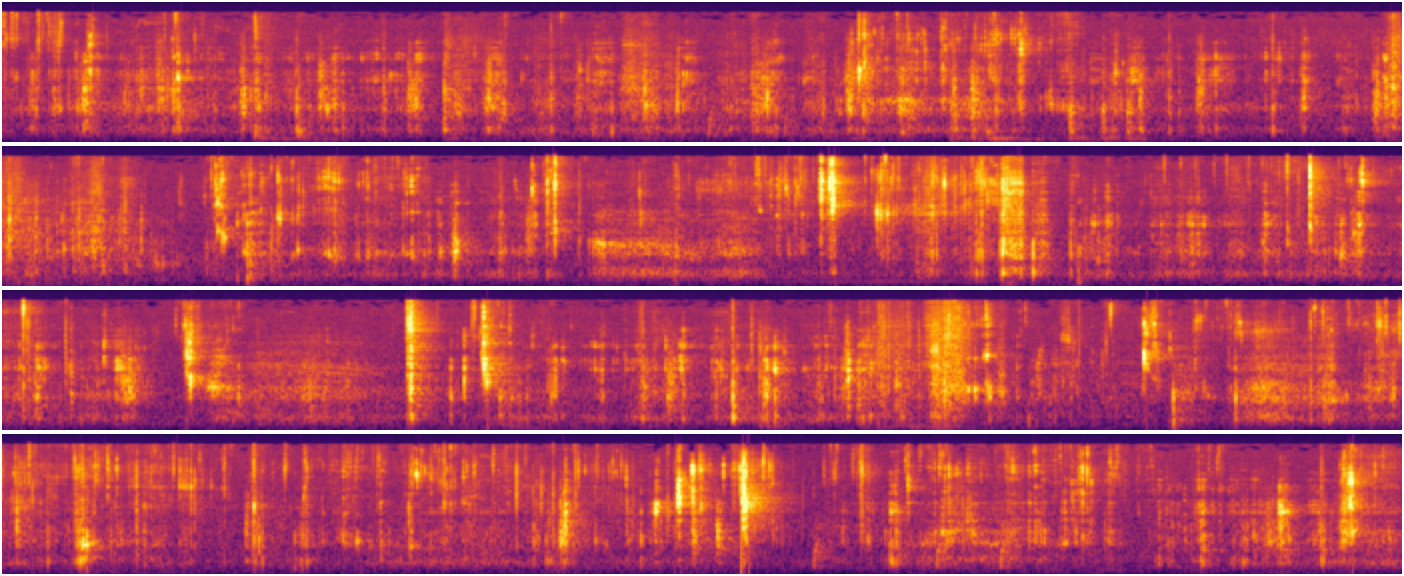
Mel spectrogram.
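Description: Close-miked eating sounds: a man biting and chewing buffalo chicken wings held in his hands, with many short, irregular mouth clicks.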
